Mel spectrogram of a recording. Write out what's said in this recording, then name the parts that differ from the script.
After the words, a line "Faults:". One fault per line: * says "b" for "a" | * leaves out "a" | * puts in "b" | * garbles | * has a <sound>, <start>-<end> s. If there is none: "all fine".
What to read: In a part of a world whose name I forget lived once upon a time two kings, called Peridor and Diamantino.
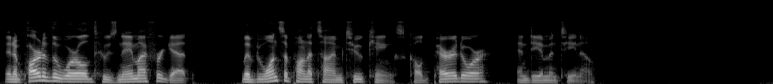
In a part of the world whose name I forget lived once upon a time two kings, called Peridor and Diamantino.
Faults:
* says "the" for "a"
